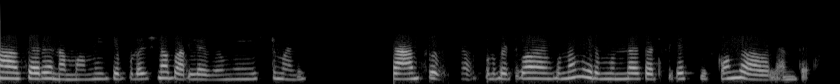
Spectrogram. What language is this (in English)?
Telugu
